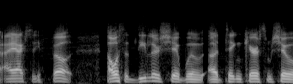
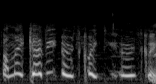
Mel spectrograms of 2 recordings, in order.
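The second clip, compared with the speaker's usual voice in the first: much higher, shrill mock panic over the earthquake; mocking panicked people. Mocking people who panic about the earthquake, high mock alarm. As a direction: parody the overreacting crowd. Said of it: "people are like".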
